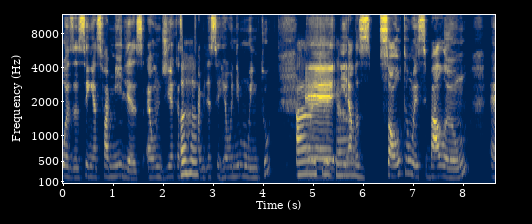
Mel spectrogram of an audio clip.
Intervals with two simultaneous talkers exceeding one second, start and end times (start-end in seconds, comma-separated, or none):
4.8-6.0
